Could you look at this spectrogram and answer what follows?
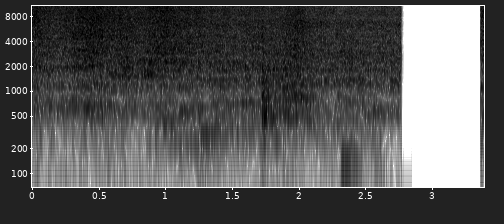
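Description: A ground paste of green chili, ginger, garlic and coriander frying with onion in hot oil, a dense, steady sizzle that runs unbroken and close, then cuts off abruptly into silence near the end.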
